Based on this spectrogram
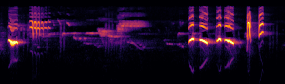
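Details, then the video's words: Grey-winged blackbird: a loud whistled note, soft twittering, then a fluid run of rolling, looping whistles and a sharp high downslurred note, then quiet. "Canção do melro com asas cinzentas! Som de melro com asas cinzentas!"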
